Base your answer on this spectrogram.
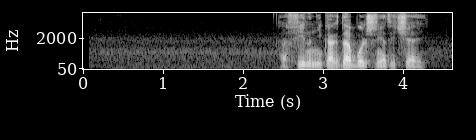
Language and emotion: Russian, angry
